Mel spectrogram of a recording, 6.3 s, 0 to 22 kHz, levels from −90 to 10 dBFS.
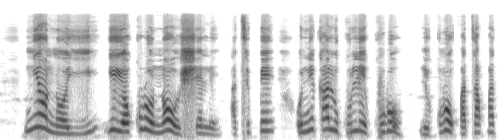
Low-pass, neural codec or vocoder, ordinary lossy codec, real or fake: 14.4 kHz; none; none; real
